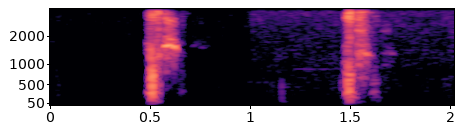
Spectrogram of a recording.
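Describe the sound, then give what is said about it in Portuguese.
Two short, dry coughs from a person with a lingering mild cough, spaced about a second apart and fairly faint, with no talking around them. “Desculpa aí que eu tô com uma tossinha chata.”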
